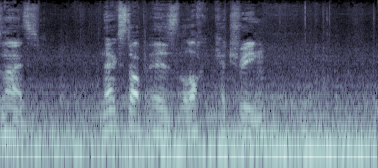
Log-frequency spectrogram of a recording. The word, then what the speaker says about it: Katrine: It's Loch Katrine, not Katrine.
